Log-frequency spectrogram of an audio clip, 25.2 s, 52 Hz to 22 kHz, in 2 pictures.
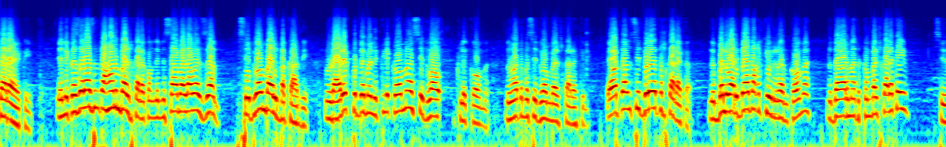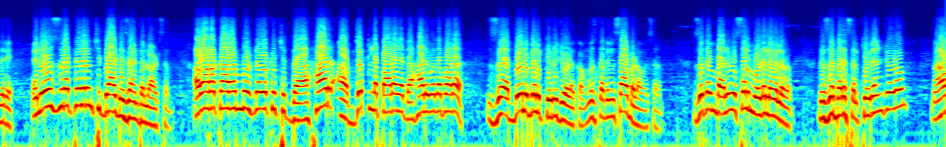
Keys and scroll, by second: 7.2 ctrl+w, 10.7 ctrl+w.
